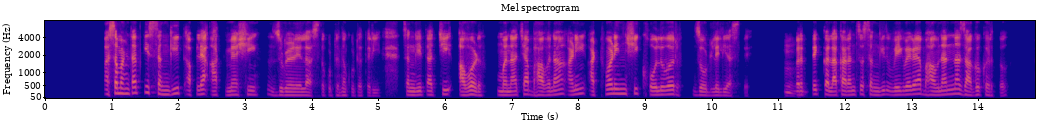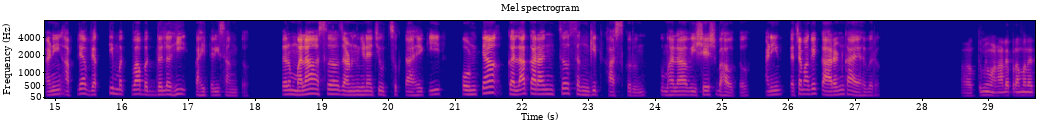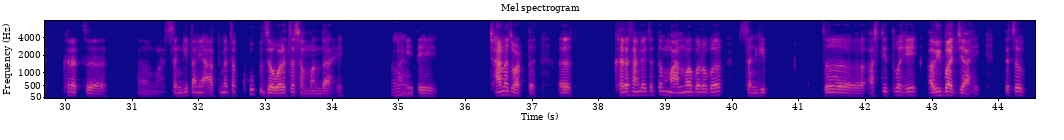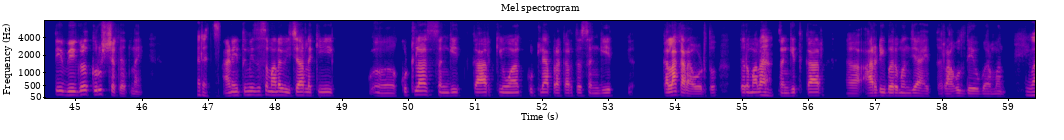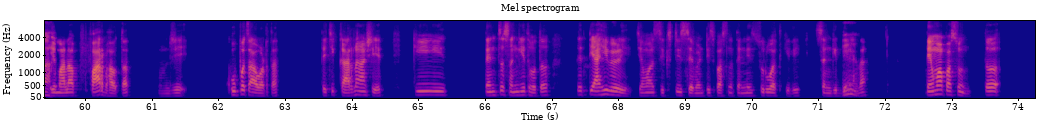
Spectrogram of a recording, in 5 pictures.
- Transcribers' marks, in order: other background noise; in English: "सिक्स्टीज, सेवेंटीज"
- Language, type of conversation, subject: Marathi, podcast, कोणत्या कलाकाराचं संगीत तुला विशेष भावतं आणि का?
